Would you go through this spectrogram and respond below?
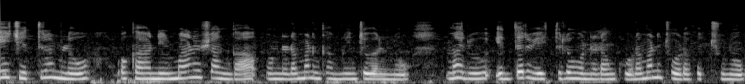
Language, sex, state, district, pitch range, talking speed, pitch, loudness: Telugu, female, Andhra Pradesh, Chittoor, 250-280 Hz, 65 wpm, 260 Hz, -16 LUFS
